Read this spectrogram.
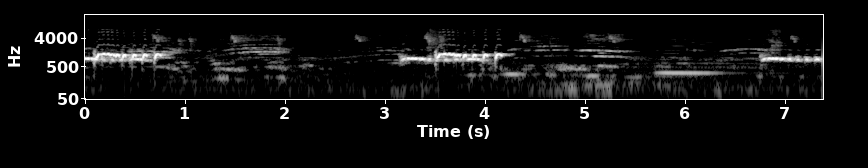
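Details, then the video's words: Local zebra dove repeating its cooing song: a rolling, stuttered phrase at the start, another about three seconds later and a third beginning at the end, with other small birds chirping faintly in the gaps. "SUARA perkutut LOKAL gacor cocok buat pancingan rajin bunyi"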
